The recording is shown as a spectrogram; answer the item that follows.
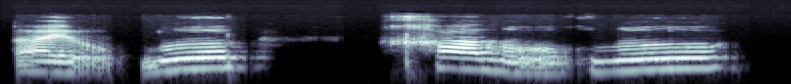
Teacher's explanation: ikinci hecadakı saitlərimiz tələffüz zamanı düşəcəklər. Olacaq dayı oğlu, yəni ı düşəcək.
